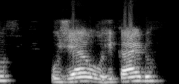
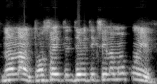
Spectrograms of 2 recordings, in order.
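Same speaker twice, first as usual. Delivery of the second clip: quick mock reply; 7 semitones higher, faster than usual. Friend's quote retold.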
